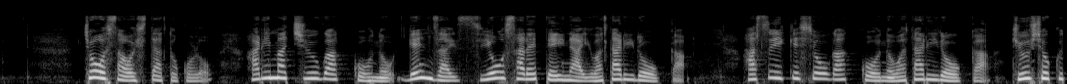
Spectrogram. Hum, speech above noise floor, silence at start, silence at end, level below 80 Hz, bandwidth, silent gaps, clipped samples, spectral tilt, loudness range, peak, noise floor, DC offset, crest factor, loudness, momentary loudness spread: none; 37 dB; 0.85 s; 0 s; -50 dBFS; 10.5 kHz; none; under 0.1%; -6.5 dB/octave; 4 LU; -2 dBFS; -55 dBFS; under 0.1%; 18 dB; -19 LUFS; 14 LU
